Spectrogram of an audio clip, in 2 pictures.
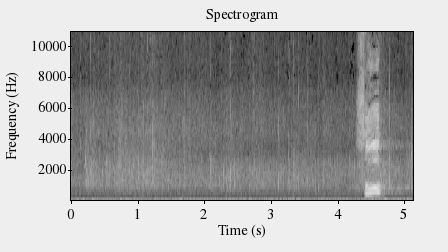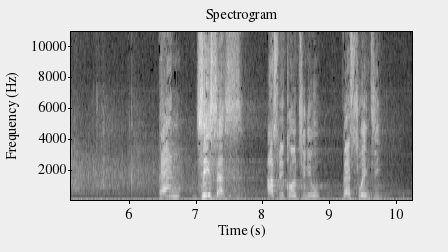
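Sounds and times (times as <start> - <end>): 
audience clapping: 0.0 - 6.8
speech: 4.3 - 4.8, 6.5 - 9.9.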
